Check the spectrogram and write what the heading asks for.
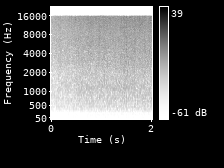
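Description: Rain sound effect: a steady hiss of falling rain that fades in and builds over the first second, then holds steady.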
